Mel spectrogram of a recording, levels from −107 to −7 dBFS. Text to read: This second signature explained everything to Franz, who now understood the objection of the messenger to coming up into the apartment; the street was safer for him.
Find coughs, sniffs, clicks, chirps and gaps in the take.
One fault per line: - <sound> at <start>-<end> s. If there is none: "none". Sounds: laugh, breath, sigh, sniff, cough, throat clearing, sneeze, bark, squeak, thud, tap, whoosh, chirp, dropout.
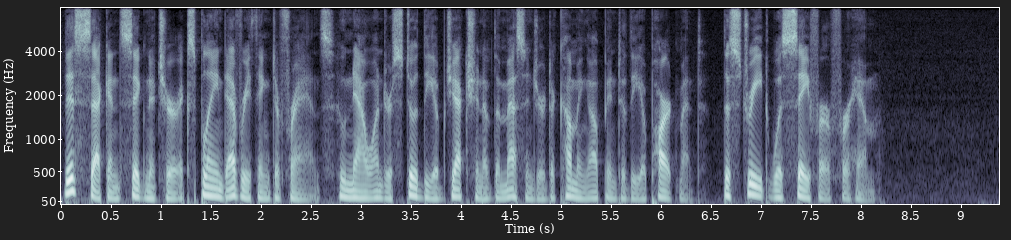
none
